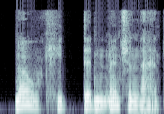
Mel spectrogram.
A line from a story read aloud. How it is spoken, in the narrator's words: she sputtered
